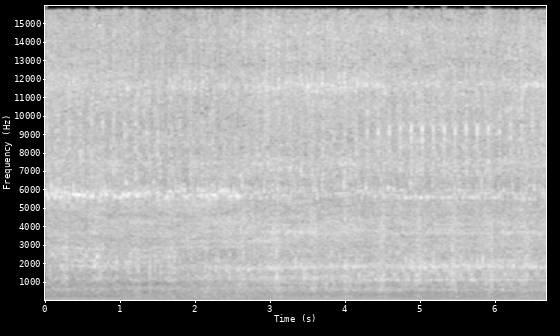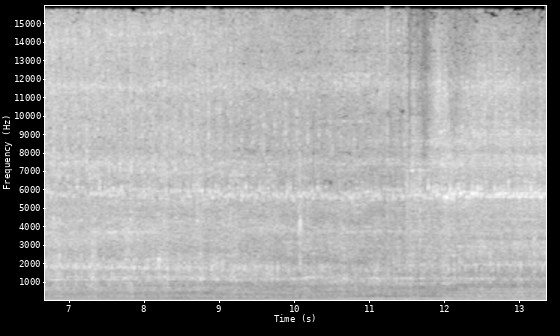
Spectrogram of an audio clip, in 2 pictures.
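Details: BMW 318 TDS E36 diesel at idle: steady rhythmic knocking at roughly half engine speed; cause unknown.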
